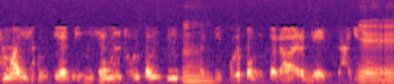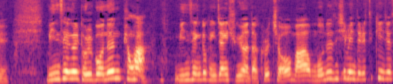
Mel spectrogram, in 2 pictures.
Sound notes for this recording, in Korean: 전화연결.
